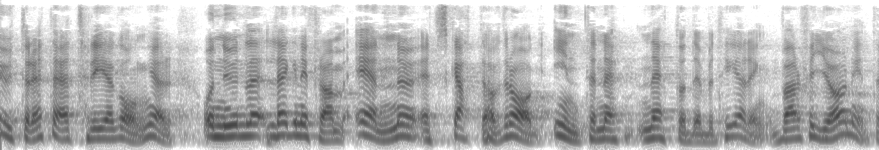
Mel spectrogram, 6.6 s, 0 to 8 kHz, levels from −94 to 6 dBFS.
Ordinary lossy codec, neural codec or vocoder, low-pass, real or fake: MP3, 48 kbps; none; 7.2 kHz; real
